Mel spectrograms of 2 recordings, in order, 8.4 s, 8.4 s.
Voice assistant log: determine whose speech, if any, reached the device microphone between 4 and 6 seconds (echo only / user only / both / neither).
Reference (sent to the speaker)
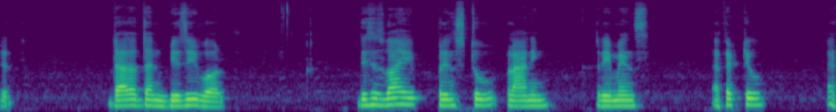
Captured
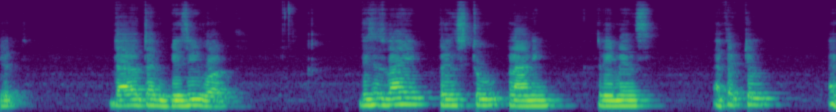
echo only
